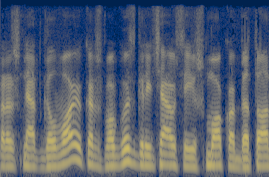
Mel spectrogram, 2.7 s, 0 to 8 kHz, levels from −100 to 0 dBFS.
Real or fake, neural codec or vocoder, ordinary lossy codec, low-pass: real; none; AAC, 48 kbps; 7.2 kHz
